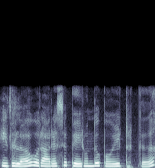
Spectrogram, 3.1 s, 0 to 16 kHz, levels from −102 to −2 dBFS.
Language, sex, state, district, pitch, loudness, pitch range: Tamil, female, Tamil Nadu, Nilgiris, 235 Hz, -12 LUFS, 225-260 Hz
